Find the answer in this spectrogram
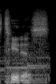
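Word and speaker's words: Tidus: tightest I always okay I did say Titus originally and then I I always thought I heard that from time to time and then I play kingdom hearts and they pronounced his tedious I was like he must adapt we meet at last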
